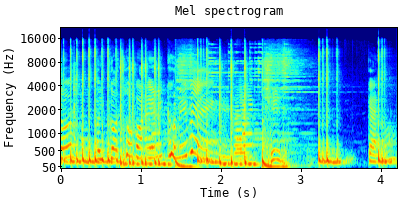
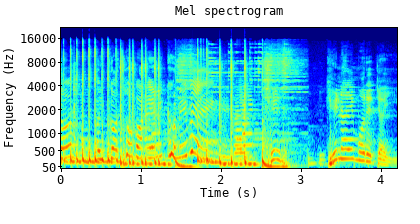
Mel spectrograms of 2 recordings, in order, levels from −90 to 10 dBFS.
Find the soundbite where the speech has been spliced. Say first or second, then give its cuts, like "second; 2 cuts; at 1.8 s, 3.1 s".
second; 1 cut; at 3.1 s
